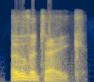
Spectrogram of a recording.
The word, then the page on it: overtake: British English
